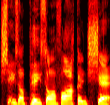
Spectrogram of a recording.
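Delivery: put-on slow, drawn-out drawl in Boston accent. Retelling what Dave Portnoy said about Angel Reese: Dave Portnoy Boston accent. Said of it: "his, like, racist Boston accent going".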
